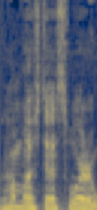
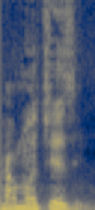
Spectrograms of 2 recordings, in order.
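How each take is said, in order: First: It is asked in a curt, rude tone. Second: It is asked in a friendly, pleasant tone.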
